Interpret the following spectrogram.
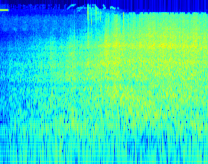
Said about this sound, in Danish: Overlydsflyet Concorde løftede for sidste gang i dag den sylespidse næse fra asfalten i John F. Kennedy-lufthavnen i New York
